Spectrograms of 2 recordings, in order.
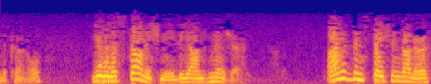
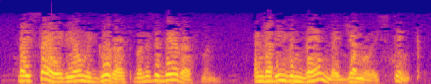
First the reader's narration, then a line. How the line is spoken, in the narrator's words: laughed immoderately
